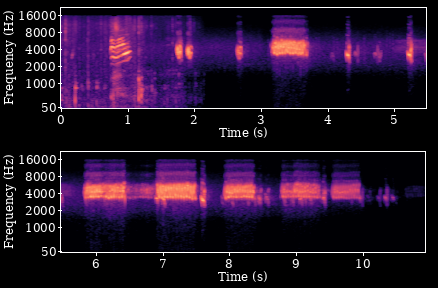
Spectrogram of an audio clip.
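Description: A small bird singing: short high trilled phrases repeated about once a second over otherwise silent background. Before it, in the first two seconds, come a couple of sharp knocks, which then cut off abruptly.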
